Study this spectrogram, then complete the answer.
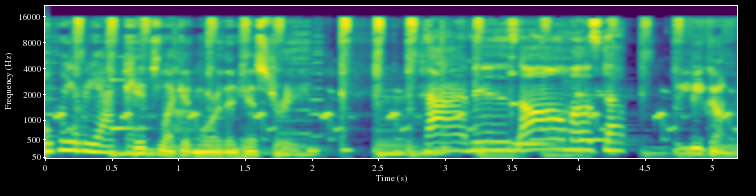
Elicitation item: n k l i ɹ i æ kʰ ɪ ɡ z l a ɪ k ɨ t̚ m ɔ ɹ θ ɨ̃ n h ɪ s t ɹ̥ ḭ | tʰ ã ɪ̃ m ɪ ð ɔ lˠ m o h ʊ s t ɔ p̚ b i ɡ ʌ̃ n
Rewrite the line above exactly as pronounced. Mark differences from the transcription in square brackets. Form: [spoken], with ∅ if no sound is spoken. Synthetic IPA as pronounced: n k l i ɹ i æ kʰ ɪ [d] z l a ɪ k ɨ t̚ m ɔ ɹ [ð] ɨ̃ n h ɪ s t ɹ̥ ḭ | tʰ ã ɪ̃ m ɪ [z] ɔ lˠ m o [∅] ʊ s t [ʌ] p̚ b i ɡ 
